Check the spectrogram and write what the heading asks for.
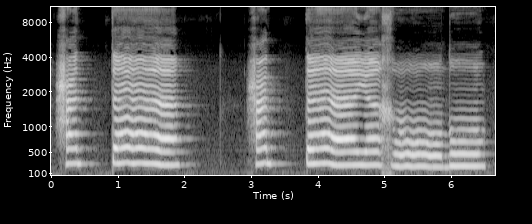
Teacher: khu panjang dua ketukan karena ada wau mati diawali dengan damah mad asli atau mad thai.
